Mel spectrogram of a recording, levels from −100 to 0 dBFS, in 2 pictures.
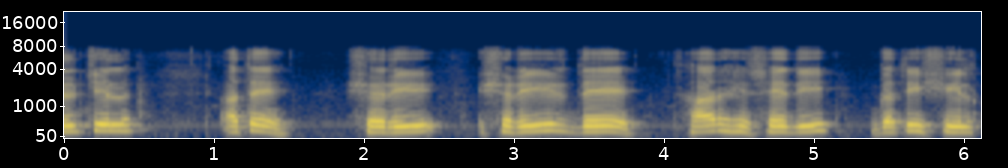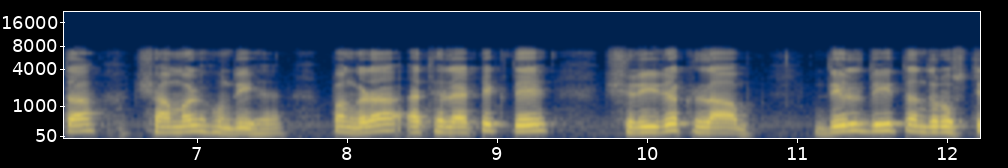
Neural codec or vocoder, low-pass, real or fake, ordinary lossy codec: none; none; real; none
